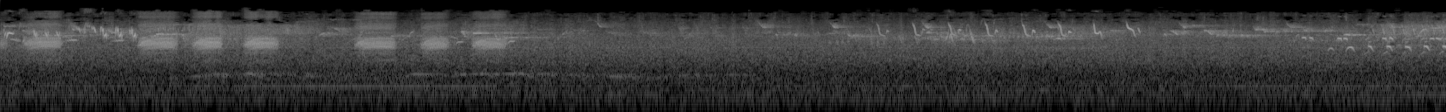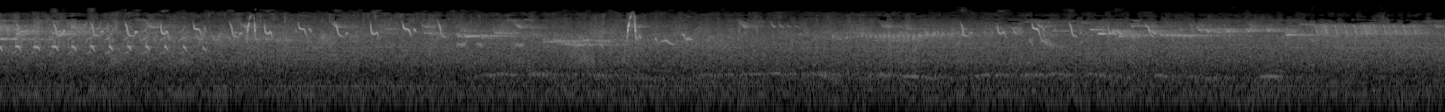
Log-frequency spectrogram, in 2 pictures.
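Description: Songbirds chirping and singing, several calls overlapping, with a loud run of chirps in the first few seconds and a fast trill about thirteen seconds in.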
